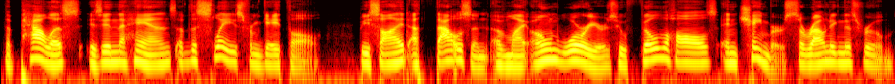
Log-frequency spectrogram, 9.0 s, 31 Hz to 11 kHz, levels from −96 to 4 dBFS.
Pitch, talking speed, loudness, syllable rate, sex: 140 Hz, 180 wpm, -21 LUFS, 4.7 syllables/s, male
